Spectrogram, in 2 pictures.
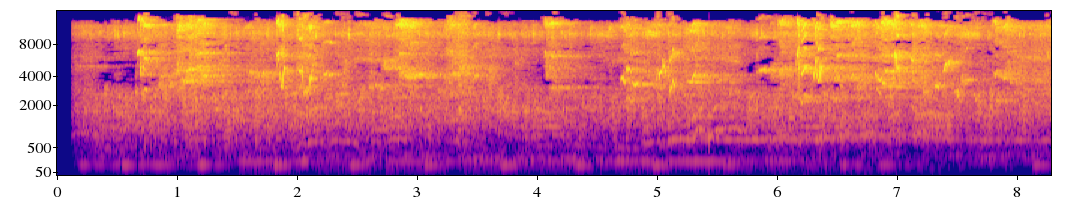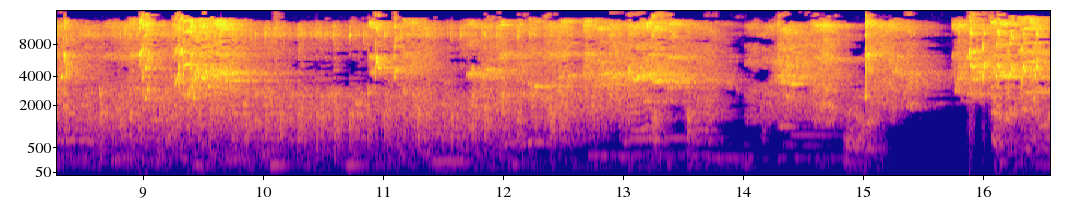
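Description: Green-cheeked conures chirping and squawking in many short, high bursts over steady background music.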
